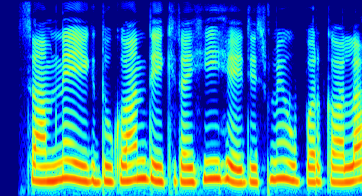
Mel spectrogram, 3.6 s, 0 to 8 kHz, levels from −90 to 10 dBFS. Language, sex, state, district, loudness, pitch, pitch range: Hindi, female, Haryana, Charkhi Dadri, -12 LUFS, 235 Hz, 225-255 Hz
